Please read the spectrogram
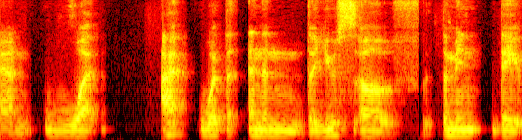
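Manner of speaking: stuttering. Recalling past abuse, the speaker stutters at the recollection. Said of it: "I'm stuttering at the recollection".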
